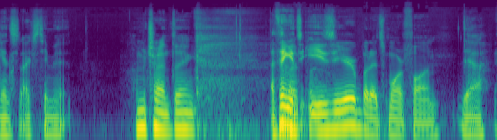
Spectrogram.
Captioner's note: sighs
